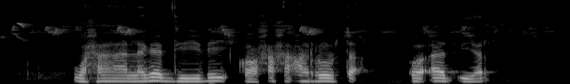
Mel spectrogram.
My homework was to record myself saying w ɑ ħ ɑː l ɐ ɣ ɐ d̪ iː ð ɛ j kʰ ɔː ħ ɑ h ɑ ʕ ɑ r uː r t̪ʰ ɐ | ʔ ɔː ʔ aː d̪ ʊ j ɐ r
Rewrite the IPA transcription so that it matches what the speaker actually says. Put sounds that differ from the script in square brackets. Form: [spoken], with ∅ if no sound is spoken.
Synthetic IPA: w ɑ ħ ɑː l ɐ ɣ ɐ d̪ iː ð ɛ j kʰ ɔː ħ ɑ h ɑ ʕ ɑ r uː r t̪ʰ ɐ | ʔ ɔː ʔ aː d̪ ʊ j ɐ r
